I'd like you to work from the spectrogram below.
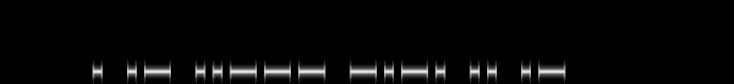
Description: Morse code, heard as a keyed tone, about 14 wpm, 600 Hz. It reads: EA2CIA
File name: Callsigns-14wpm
